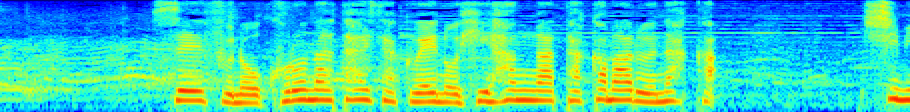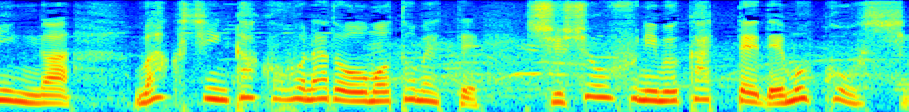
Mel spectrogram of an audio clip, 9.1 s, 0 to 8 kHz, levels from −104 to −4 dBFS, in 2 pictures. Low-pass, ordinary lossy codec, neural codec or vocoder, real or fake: none; none; none; real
